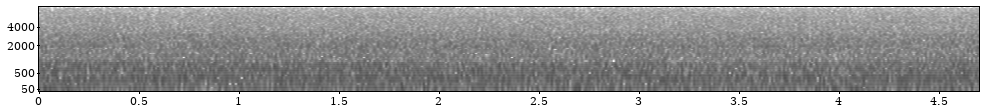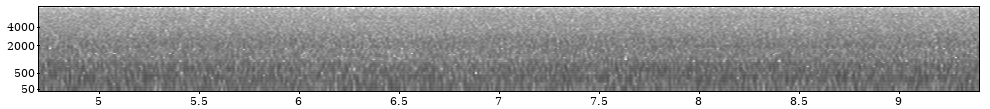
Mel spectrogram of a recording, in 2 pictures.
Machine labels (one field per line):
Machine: fan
